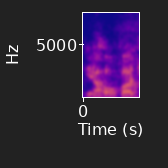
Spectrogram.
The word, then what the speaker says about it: Yahweh: That in Hebrew represents a consonantal name of God, Yod He Vav He, which is Yahweh, some pronounce it Yehovah, Jehovah.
